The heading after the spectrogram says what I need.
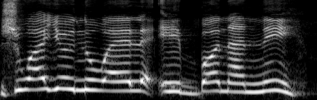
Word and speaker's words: Joyeux Noël et bonne année: Joyeux Noël et bonne année.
